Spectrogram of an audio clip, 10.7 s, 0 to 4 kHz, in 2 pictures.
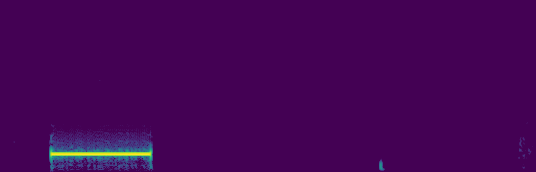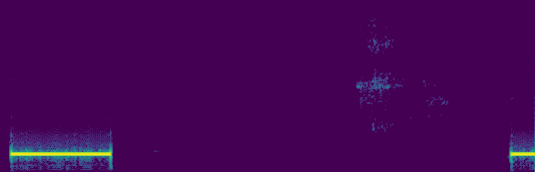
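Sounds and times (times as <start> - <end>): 
telephone ringback tone while a call is being placed: 0.5 - 1.5, 5.5 - 6.5, 10.5 - 10.6.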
